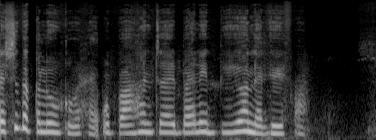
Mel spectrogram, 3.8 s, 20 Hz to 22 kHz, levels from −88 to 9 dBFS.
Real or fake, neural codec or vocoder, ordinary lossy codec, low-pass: fake; codec, 44.1 kHz, 1.7 kbps, Pupu-Codec; none; none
